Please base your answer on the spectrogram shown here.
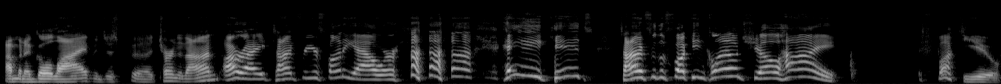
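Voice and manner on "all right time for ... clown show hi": much higher, hammed-up kids' show voice; mock clown host. Streamer sarcastically playing a kids' show clown, high hammed-up. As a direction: play a fake cheery clown MC.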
